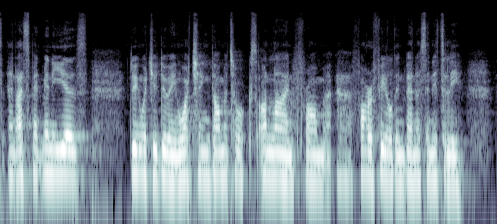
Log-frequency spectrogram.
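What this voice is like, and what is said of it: Non-American foreign accent. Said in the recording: “As you can probably tell from my accent, I'm not a native, born and bred here from the US.”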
